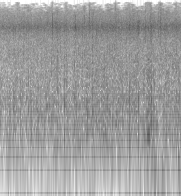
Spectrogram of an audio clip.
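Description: Steady rain falling on wet tiled paving, an even, continuous hiss.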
